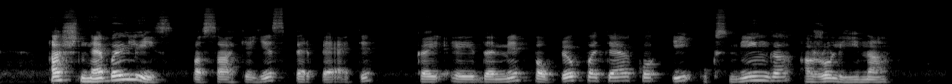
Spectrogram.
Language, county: Lithuanian, Klaipėda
